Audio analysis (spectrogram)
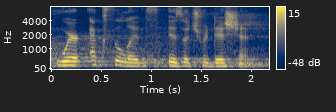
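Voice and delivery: plain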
